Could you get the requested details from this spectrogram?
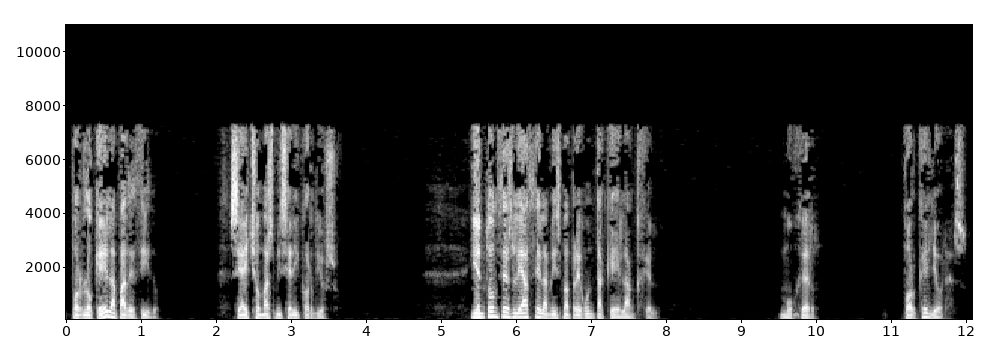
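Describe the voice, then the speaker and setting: A man preaching at a spiritual retreat in a slow, reflective way, often sinking into a hushed voice. His voice sits at an ordinary pitch. The recording is dull and lo-fi, with a dry, close sound. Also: no echo.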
